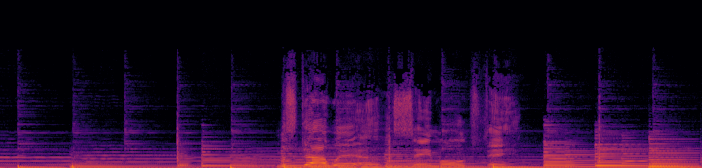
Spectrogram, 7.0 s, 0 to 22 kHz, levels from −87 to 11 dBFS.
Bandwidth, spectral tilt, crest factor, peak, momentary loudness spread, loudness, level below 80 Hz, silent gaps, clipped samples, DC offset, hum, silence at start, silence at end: 15 kHz; -6 dB/octave; 20 dB; -8 dBFS; 12 LU; -28 LUFS; -44 dBFS; none; under 0.1%; under 0.1%; none; 0 s; 0 s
